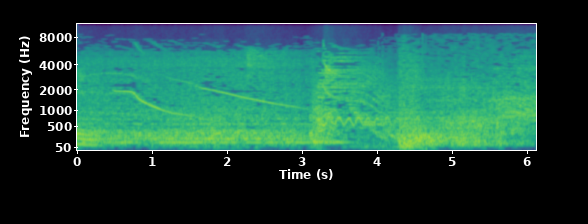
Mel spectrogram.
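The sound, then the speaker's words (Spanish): Cannon firing a man out of its barrel in a comedy show: a long falling whistle over a constant noisy background, followed by two heavy booming thuds. “aún falta ver cómo desde ese cañón sale disparado el autor del Código Da Vinci.”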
